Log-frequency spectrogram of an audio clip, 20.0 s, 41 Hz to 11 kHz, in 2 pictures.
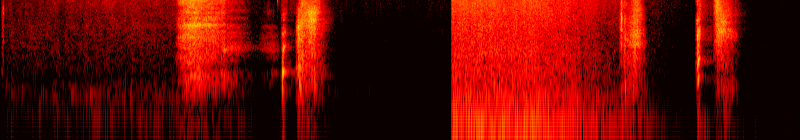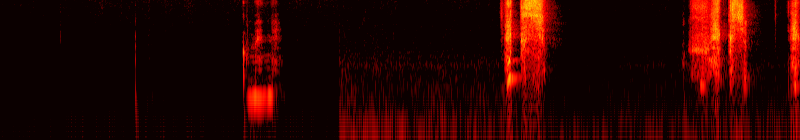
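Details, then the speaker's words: AI-generated (Sora2), simulated person sneezing: about six or seven separate sharp sneezes with quiet gaps between them. "あ、へっち、すごい出た。あ、また、へっち、はあ、あっち。ごめんね。すごいの出ちゃった。"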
